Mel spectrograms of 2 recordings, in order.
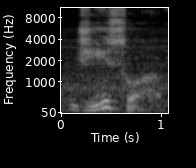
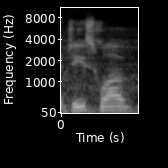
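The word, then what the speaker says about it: Zdzisław: G-Suave. It's spelled ZDZISLAW. Like I understand the W becomes a W with a V sound, right?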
